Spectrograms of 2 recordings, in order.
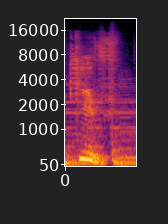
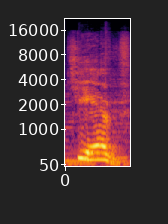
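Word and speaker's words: Kyiv: lá aí umas técnicas tô falando tive porque essa é a pronúncia correta do nome da cidade O melhor é a pronúncia mais próximo ocidental possível do nome da cidade o que que acontece Kiev Como tem muita gente falando é a pronúncia russa o nome da cidade e é uma coisa absolutamente injusta você usar o nome Russo da cidade justamente quando o rosto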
